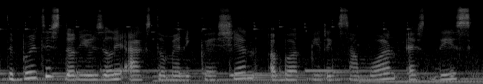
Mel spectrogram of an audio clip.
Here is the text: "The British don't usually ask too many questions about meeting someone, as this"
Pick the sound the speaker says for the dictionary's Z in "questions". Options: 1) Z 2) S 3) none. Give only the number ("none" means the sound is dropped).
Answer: 3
